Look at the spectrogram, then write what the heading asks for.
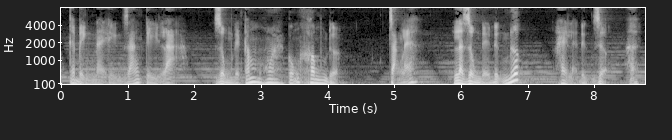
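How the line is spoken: Muttering. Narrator (Vietnamese): Ông lẩm bẩm

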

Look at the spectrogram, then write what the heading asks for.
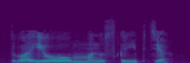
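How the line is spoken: Grumbling. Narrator (Russian): проворчали с кресла

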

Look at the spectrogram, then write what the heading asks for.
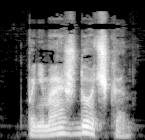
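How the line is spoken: Quiet, persuasive female voice. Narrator (Russian): негромко, но убедительно произнесла она

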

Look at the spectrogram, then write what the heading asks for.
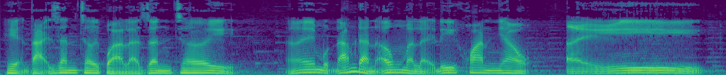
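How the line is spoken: Man sighing, disapproving. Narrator (Vietnamese): Một gã thổ hào không nhịn được lắc đầu thở dài

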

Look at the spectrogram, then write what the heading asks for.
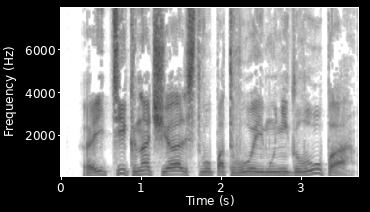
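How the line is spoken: Old man grumbling. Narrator (Russian): заворчал старый варвар

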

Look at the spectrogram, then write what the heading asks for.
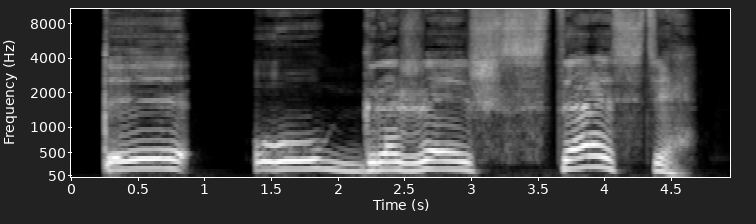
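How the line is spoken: Hoarse, strained. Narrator (Russian): выдавил он хрипло

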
